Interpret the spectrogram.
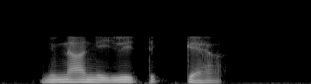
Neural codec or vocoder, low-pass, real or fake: codec, 16 kHz in and 24 kHz out, 0.4 kbps, LongCat-Audio-Codec, four codebook decoder; 3.6 kHz; fake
